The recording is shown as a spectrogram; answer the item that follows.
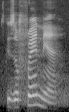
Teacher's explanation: schizophrenia the stress is on free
